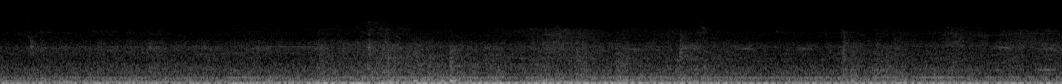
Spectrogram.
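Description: Steady low rumble of outdoor background noise with a faint constant hum, swelling slightly in the middle.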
